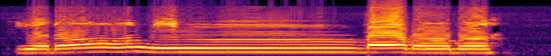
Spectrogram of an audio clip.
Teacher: tanwinnya cukup berubah menjadi Bunyi huruf mim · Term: iqlab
